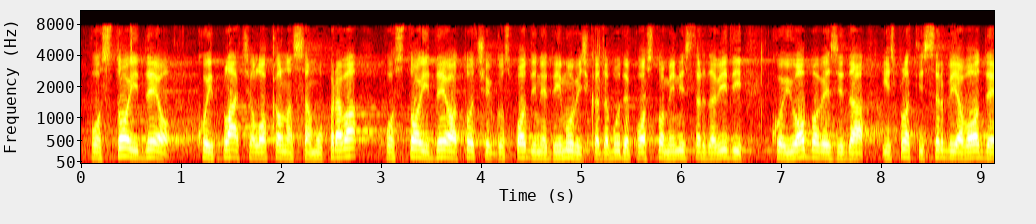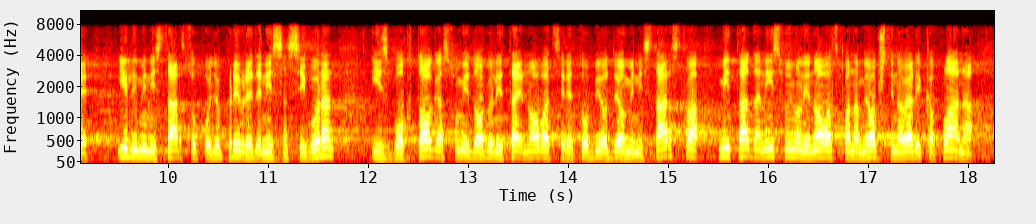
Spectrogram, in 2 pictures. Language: Serbian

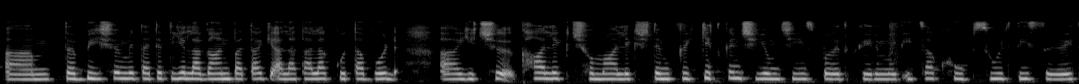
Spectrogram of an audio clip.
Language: Kashmiri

